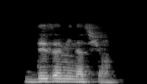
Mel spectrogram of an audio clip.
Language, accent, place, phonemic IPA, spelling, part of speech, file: French, France, Lyon, /de.za.mi.na.sjɔ̃/, désamination, noun, LL-Q150 (fra)-désamination.wav
- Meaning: deamination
